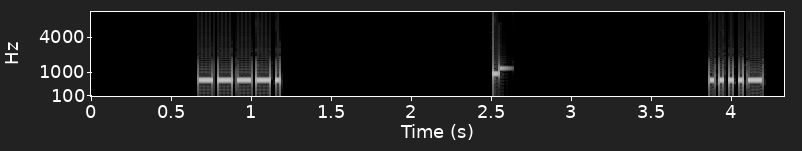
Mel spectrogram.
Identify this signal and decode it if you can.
Morse code, heard as a keyed tone, about 39 wpm, 700 Hz. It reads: 9 4
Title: Numbers - 1-Digit 40wpm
